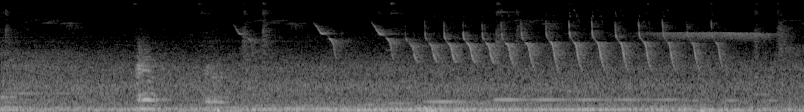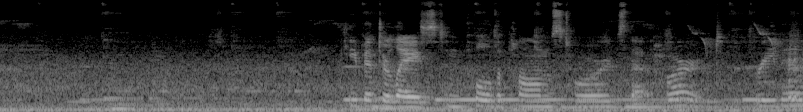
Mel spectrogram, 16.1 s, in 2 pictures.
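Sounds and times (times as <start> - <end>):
songbird whistling notes: 1.3 - 8.4.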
